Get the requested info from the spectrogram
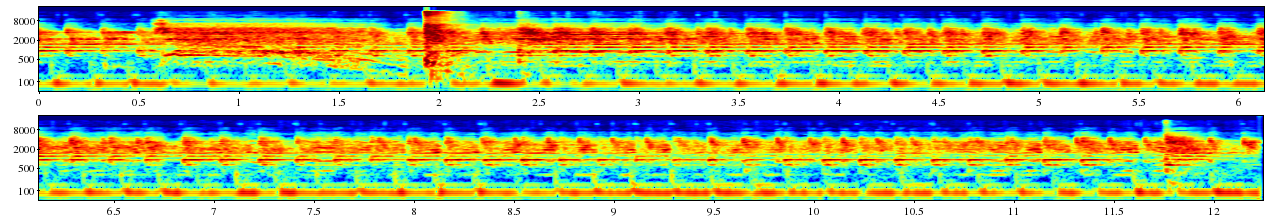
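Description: Loud music with a steady drum beat, broken about two seconds in by a single sharp bang: a blank fired from a prop rifle on stage.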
